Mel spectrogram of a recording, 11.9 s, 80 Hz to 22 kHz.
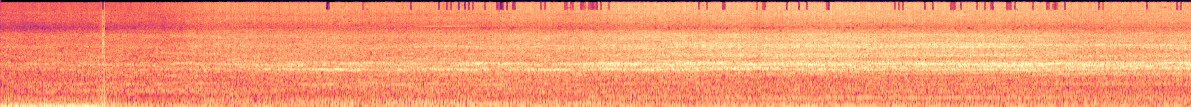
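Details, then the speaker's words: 2007 Hyundai Veracruz petrol engine idling outdoors, growling on startup with a rough steady growl and faint whirring from the front belt area; cause found to be a failing idler pulley bearing, fixed by replacing the idler pulley after a serpentine belt replacement. "so it looks like the problem was the idler pulley um making some type of growling noise"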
